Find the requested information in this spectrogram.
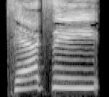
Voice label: Taxi, Female; Talking; VoiceBox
